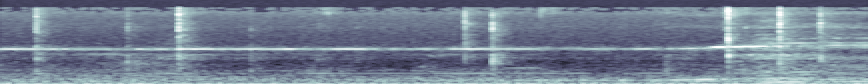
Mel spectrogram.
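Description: Near silence: room tone with a faint steady high-pitched whine and a few faint ticks.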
